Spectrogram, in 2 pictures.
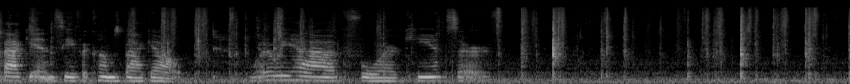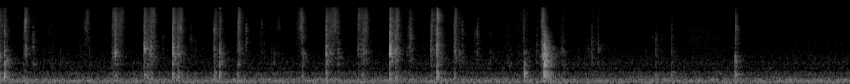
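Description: Cards shuffle with quick, rapid riffling clicks.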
